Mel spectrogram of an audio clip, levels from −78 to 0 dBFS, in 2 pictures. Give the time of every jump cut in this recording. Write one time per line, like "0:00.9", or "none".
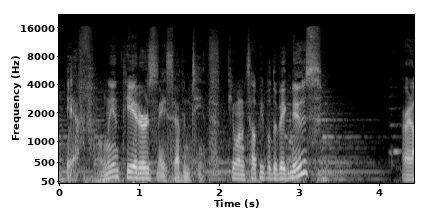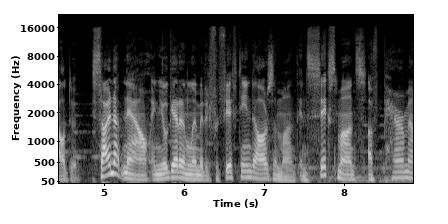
none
